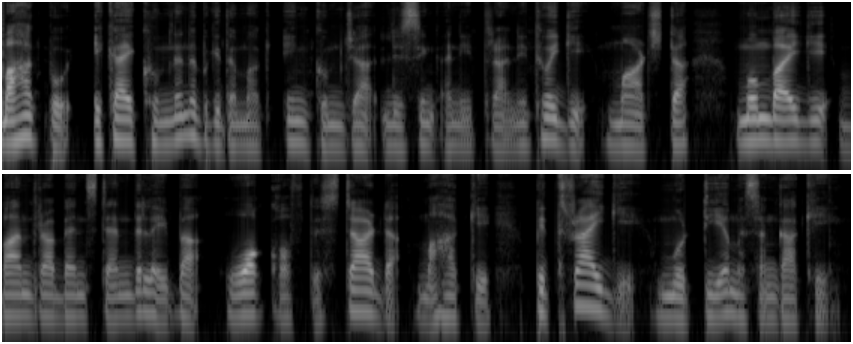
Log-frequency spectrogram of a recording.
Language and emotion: Manipuri, neutral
